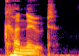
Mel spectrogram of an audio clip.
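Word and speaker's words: Knute: His name is actually pronounced Canute, like Rudy pronounces it in the film.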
